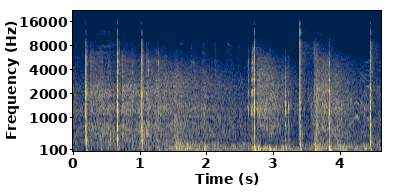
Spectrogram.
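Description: Fireworks display heard from across a river: about seven sharp bangs of aerial shells bursting, over a low rolling rumble.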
